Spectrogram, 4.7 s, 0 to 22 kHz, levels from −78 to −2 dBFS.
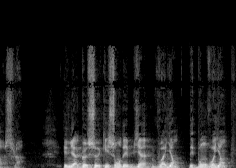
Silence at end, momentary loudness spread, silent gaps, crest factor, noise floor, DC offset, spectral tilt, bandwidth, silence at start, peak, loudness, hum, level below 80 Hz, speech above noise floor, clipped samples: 0.2 s; 13 LU; none; 16 dB; -52 dBFS; under 0.1%; -6 dB/octave; 16.5 kHz; 0 s; -2 dBFS; -18 LUFS; none; -58 dBFS; 35 dB; under 0.1%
